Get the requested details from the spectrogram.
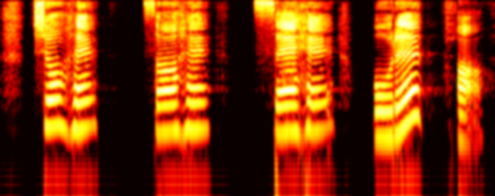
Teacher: संघर्ष तो करें, संघर्ष करें स्पर्श करने के लिए, पर स्पर्श ना कर पाए, किसी भी उच्चारण स्थान का स्पर्श न कर पाए। संघर्ष तो करते हैं लेकिन स्पर्श नहीं कर पाते हैं। और ये संख्या में हमारे 4 होते हैं। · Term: संघर्षी व्यंजन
